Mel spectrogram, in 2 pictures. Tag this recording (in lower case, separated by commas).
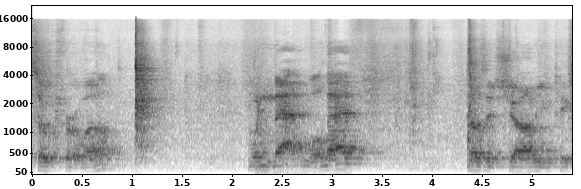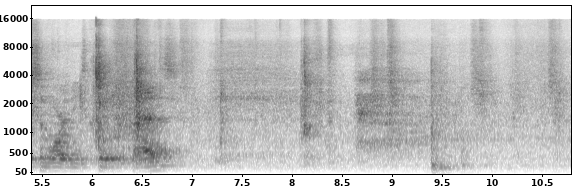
speech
